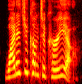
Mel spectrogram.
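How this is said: The stress falls on the word Korea. The speaker is simply curious. The speaker calls it right. "The accent is in Korea, and it's actually asking out of pure curiosity"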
